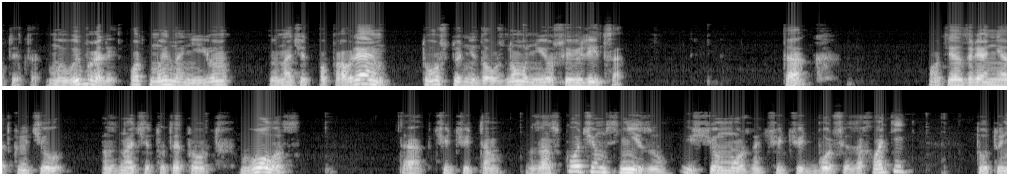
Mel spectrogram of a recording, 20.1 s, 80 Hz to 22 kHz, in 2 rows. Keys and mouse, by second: 0.2-5.4 drag, 5.8-7.2 middle drag, 9.7-11.9 drag, 12.3-13.3 middle drag, 14.2 click, 15.3 middle click, 17.2-19.5 drag, 19.7 middle click.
